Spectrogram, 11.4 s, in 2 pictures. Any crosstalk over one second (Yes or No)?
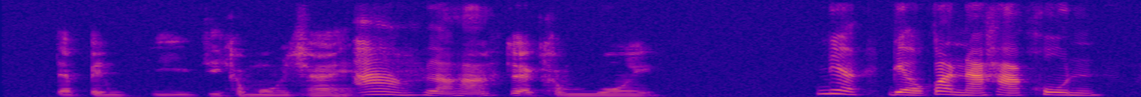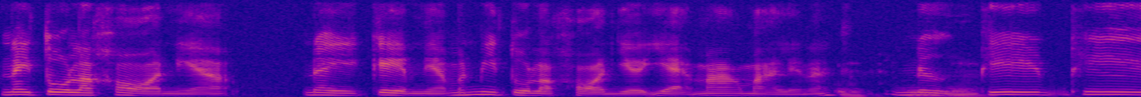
No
